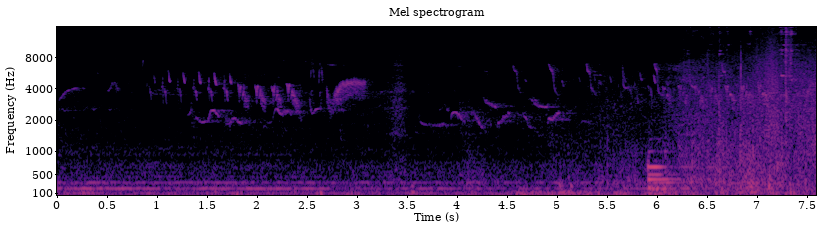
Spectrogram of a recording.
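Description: Faint birdsong in a quiet room: scattered chirps and a quick trill of repeated notes. About six seconds in, a soft rustling haze and a low held musical note come in.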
